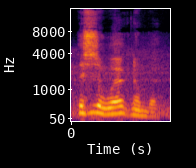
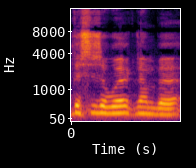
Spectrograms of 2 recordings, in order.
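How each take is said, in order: First: It is said bluntly and firmly, without fillers. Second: It is said hesitantly, with fillers around it. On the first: The matter is closed and not open to discussion. The speaker calls it right. "Just keep it blunt" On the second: The caller is unsure and can be argued with. The speaker calls it wrong. "if you do it wrong, it won't work... um and ahhing"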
